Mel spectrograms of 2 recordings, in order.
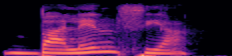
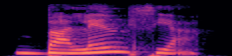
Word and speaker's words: Valencia: The B and the V have the same pronunciation in Spanish. So then, when you say Barcelona, it's with a B, Barcelona. But when you say, for example, in English you call Valencia, in Spanish we say Valencia. Valencia. We haven't got the V sound.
